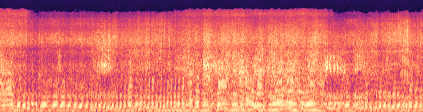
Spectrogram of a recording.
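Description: Off-road trail motorcycle engine running under load, its pitch rising and falling as the throttle is worked.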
